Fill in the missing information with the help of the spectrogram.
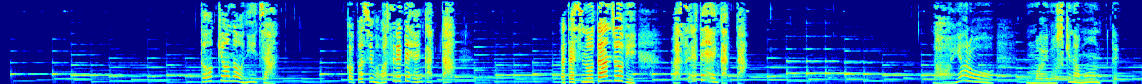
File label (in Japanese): CM 大阪弁 母＆女の子声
